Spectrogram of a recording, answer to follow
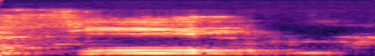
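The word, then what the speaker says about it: فيل: अच्छा, तो ये प्रोनाउंस होता है फील, और फा या लाम से है, और इसकी शेप ये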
